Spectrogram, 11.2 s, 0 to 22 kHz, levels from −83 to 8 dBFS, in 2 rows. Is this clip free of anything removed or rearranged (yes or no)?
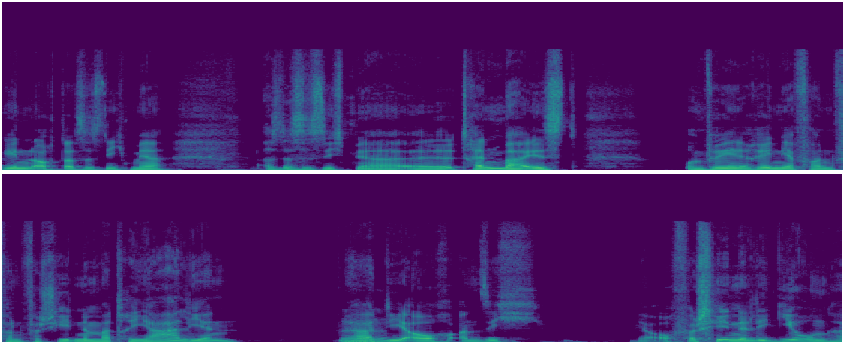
yes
